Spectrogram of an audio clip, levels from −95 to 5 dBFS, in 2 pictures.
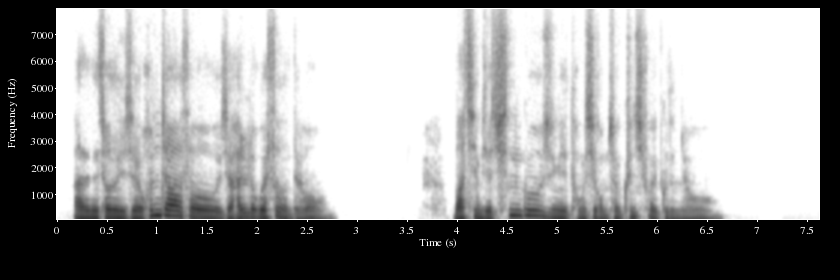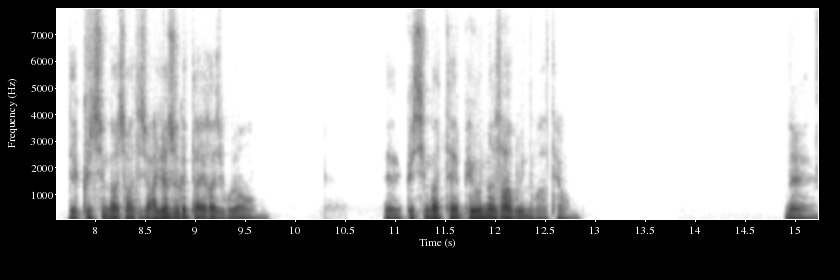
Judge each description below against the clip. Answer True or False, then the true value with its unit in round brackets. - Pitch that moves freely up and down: False (3.9 semitones)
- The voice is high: False (130 Hz)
